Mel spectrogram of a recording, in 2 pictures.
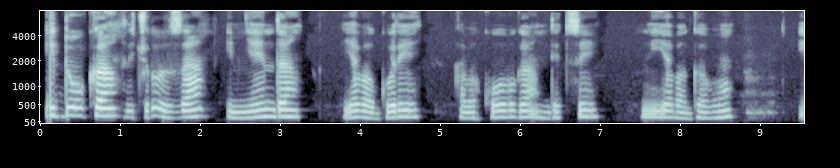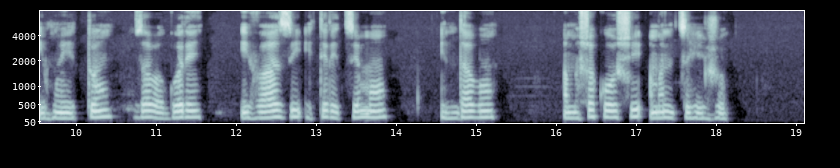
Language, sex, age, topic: Kinyarwanda, female, 36-49, finance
